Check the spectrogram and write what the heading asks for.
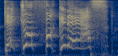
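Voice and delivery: high, loud angry yell; full shout. Retold or imitated. Passenger yelling at the mother on a plane, loud shout. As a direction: show just how loud you yelled it. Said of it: "that loud".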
